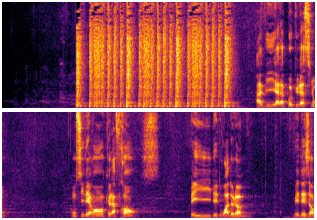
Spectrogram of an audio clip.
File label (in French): homme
